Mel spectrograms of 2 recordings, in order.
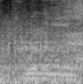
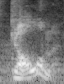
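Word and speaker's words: Guilliman: What in Gwilliman's name is that? Oh, was that how you pronounce that? I thought it was Gulliman.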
